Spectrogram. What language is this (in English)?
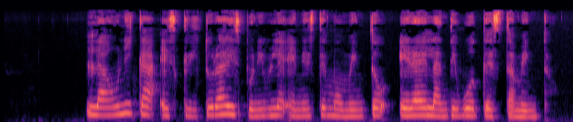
Spanish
